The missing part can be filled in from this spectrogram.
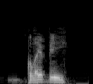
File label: "glibby", english; adjectives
